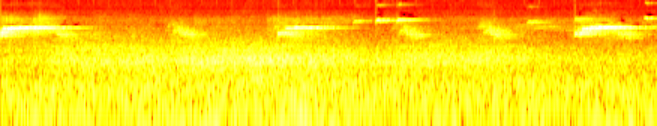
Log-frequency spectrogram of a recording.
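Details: Duet from a pet canary: high, clear chirps open and close the passage, linked by faint, downward-sliding whistles repeated roughly every half second against a quiet background.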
